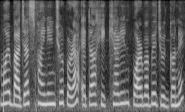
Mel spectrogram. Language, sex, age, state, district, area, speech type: Assamese, female, 18-30, Assam, Dibrugarh, rural, read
